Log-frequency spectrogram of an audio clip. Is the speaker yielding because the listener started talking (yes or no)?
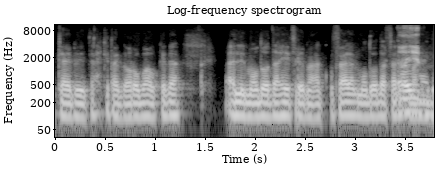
yes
